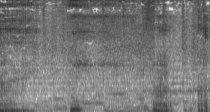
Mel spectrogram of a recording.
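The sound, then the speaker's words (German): A man snores in his sleep, recorded by his wife in Schwedt, with three or four rough, rasping snores at a steady rhythm, each a short low burst separated by quieter breathing. Clear, no talking. “Sie haben uns diese Woche jede Menge Beispiele ihrer schlaflosen Nächte geschickt mit dem Sägen, Pusten oder Pfeifen ihrer Bettpartner.”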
